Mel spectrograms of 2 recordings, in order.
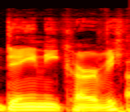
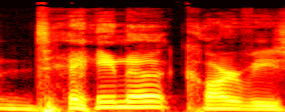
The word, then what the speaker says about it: Dana Carvey: Did I say that wrong? – You said Danny Carvey. – Oh, sorry. It's the cold. – Yeah, let's just blame it on the suit. – The Dana Carvey Show, which should have been this great show, came out in 1996.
